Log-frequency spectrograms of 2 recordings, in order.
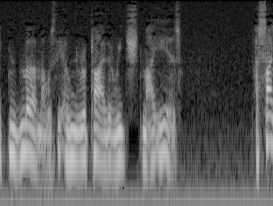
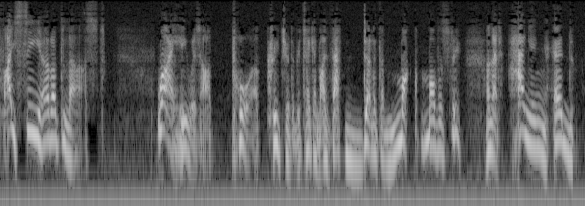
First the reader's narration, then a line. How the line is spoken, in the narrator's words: said Rosa Dartle with a contemptuous laugh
